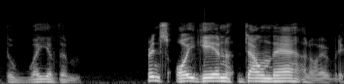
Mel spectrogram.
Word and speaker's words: Eugen: get out of the way of them Prince oan down there I know everybody calls it Prince Eugene even I call it the prince Eugene but torsson is German and it is pronounced oan so there we go um we'll do it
